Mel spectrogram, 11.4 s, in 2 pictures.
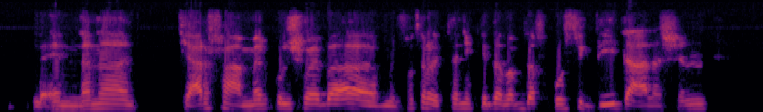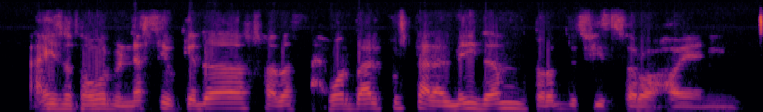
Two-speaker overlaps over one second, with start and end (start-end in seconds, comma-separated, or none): none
